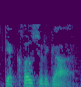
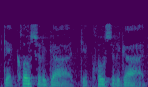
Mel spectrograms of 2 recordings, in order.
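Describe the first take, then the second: First: Said in the usual way. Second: Soft, dropping repeats of get closer to God; fading softer repeat. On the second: Real, not acted. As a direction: let each repeat sink softer and lower. Repeated exhortation, fading away.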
